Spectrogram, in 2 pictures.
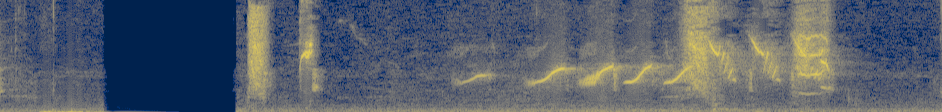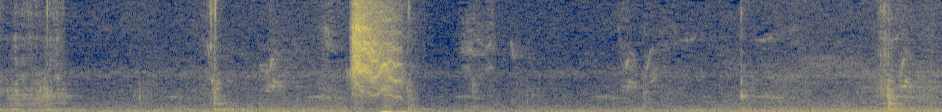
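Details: Female Double-collared Seedeater (coleiro tui-tui) calling to excite a male of the 'fibra' type: a quick run of about six rising, high whistled notes, then scattered sharp clicks and taps over a low hum.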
